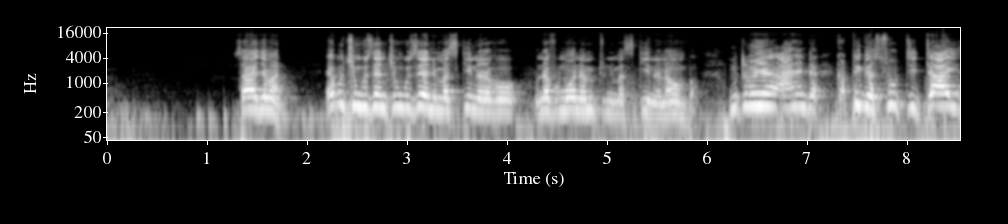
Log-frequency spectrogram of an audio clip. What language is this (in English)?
Swahili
